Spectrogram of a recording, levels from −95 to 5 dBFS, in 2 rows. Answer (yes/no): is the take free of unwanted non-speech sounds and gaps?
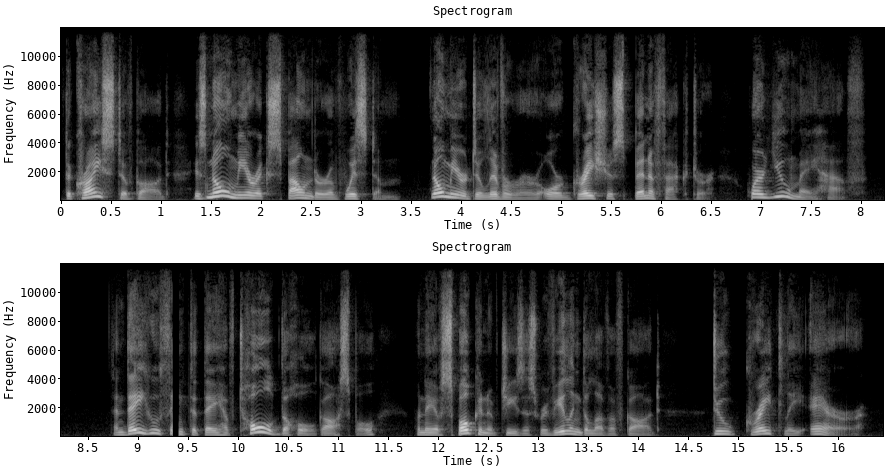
no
